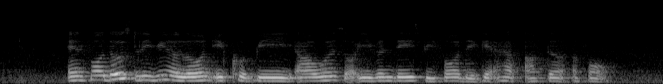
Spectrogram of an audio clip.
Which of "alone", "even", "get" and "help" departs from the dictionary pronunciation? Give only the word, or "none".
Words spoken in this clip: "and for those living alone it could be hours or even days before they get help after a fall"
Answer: help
